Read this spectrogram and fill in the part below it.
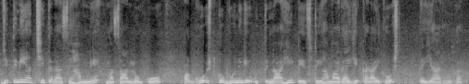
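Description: A woman hosting a home cooking channel, calmly explaining each step of a recipe in an easygoing, instructive way. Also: mid-range voice, a little slow, slight background noise, low-quality recording. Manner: easygoing and instructive, repeats steps. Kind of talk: home cooking tutorial voice-over. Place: home kitchen.

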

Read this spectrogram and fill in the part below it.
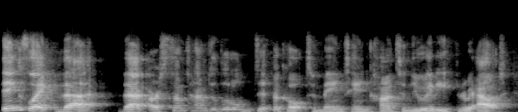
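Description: A man giving a live software demo in a conversational, explanatory way. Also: medium pitch, normal speed. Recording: dull lo-fi, roomy web stream audio.

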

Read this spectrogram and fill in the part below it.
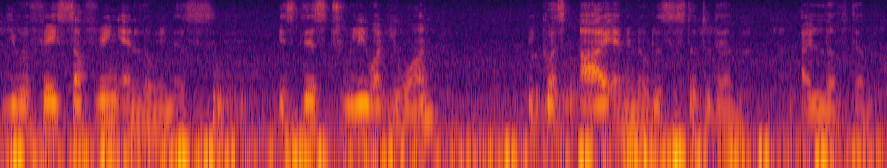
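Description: A man's voice: medium pitch, normal speed, noisy background. A young man, a gaming streamer, reading game text aloud and casually commenting as he plays. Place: indoor room. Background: game music.

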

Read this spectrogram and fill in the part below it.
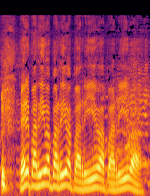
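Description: A man's voice: high-pitched, animated, fast talker. A man with a Salvadoran accent hosting and refereeing outdoor games, teasing and urging players on with repeated phrases. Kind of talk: lively game commentary and banter. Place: outdoor park with dirt ground and trees. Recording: outdoors amid a loud crowd.

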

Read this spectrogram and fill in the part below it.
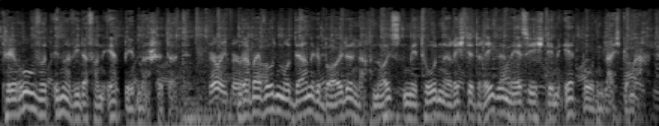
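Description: A man with a fairly low voice gives expert commentary as a documentary voice-over. Music is clearly heard behind him. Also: lively intonation, moderate pace. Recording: music under the voice. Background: background music.

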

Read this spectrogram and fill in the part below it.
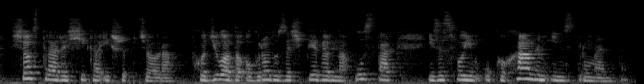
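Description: A woman narrating a scripted children's audio story with expressive, storybook delivery. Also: fairly low pitch.

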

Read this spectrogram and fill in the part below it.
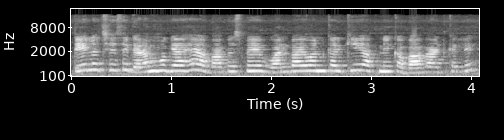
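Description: A woman host giving calm step-by-step recipe instructions in a voice-over, mixing in English cooking words. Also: very high voice, moderate pace. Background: background music.

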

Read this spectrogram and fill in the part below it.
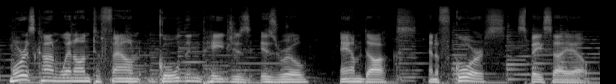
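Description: A man in his thirties hosting a podcast, reading an upbeat, emphatic sponsor spot and introducing a guest. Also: medium pitch. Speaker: podcast host. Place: home studio with bookshelves. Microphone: studio mic on boom arm, headphones. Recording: music under the voice.

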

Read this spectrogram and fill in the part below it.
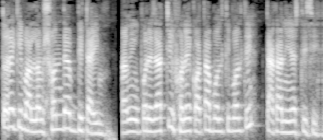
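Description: Woman acting a rapid, high-pitched bossy village boss lady. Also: a bit bright. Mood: commanding. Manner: blustering, commanding, boastful. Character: bossy, threatening village woman politician and deal-maker. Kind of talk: comic cartoon dialogue.

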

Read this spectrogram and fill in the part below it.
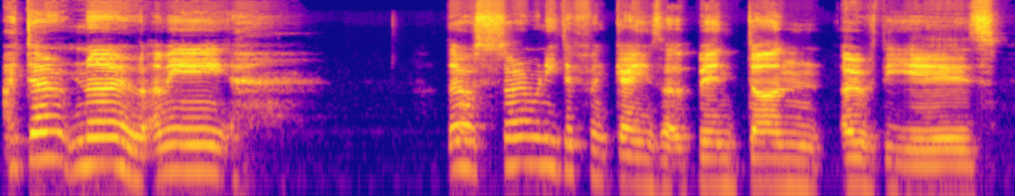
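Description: A man in his twenties or thirties co-hosting a casual podcast over a video call, rambling and animated. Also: on the high side, takes it slowly. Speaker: podcast co-host. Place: small room at home, on a video call.

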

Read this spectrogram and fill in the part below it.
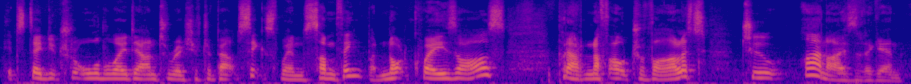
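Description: A man's voice: fairly high pitch, animated, a little fast. A middle-aged man lecturing on science in a conversational way, explaining step by step. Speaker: astronomy lecturer. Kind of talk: conversational science lecture in a two-person dialogue.

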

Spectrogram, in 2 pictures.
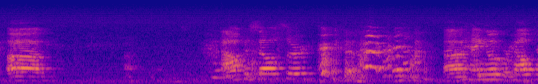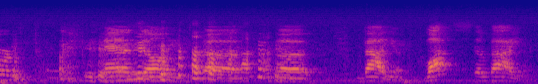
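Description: A man's voice: high voice, slow, pauses often, over a noisy crowd. A young man playing a nervous, evasive, blustering patient in an amateur comic stage play, stammering and protesting. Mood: flustered, eager. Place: classroom stage before small audience, far camera. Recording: distant, echoey, noisy camcorder in classroom.

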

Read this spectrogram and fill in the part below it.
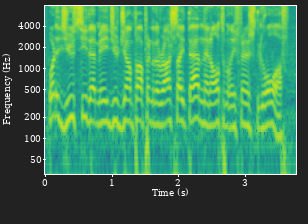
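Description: A man's voice: a little high, racing, a little mellow, a little hiss or hum. A young man hosting a postgame interview beside an indoor hockey rink, holding a handheld mic. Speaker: team broadcaster interviewer. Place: indoor hockey arena rinkside.

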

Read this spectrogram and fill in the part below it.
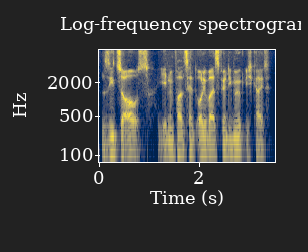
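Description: Man acting a terse, deep-voiced male operative. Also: fairly even intonation, moderate pace, dark tone. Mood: alert, serious. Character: alert, level-headed male operative scouting a threat.

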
